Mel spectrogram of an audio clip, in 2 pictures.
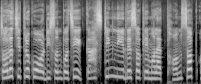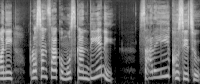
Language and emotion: Nepali, happy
